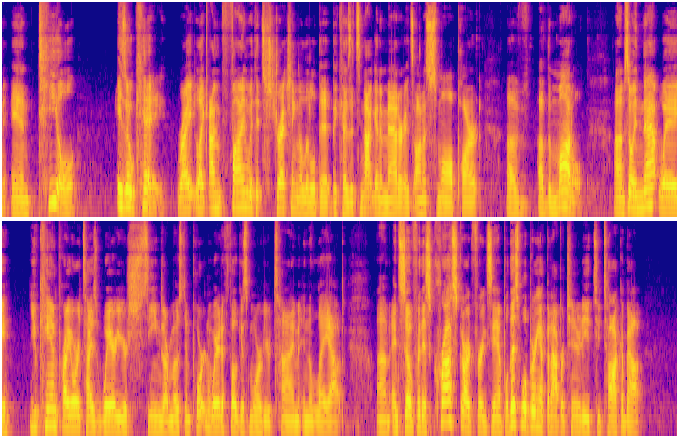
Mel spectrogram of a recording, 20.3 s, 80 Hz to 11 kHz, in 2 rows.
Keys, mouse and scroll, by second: 7.1 a, 7.2 a, 8.0 b, 9.0 a, 9.1 a, 15.7 ctrl+middle click, 16.1 middle click, 16.4 ctrl+middle click, 16.8 Tab, 17.0 scroll up 1, 17.4 middle click, 17.7 ctrl+middle click.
